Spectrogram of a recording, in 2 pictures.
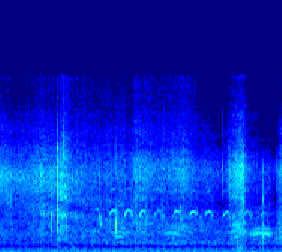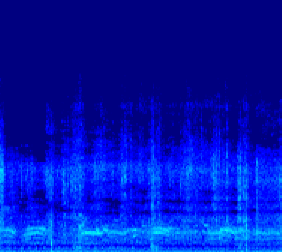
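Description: Several birds calling: many short, arching calls, with a quick run of about seven a second and a half in, over a steady low rumble.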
